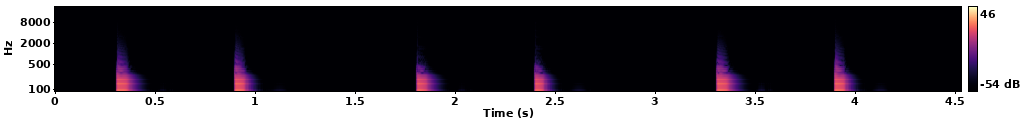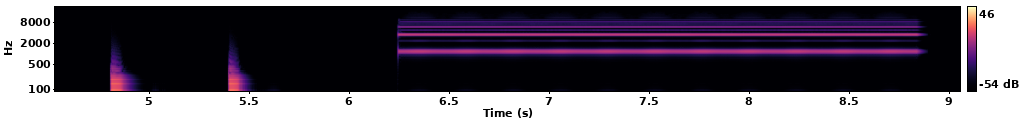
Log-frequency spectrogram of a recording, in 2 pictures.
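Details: Simulated heartbeat sound effect: four slow, paired heartbeat thumps at about 40 a minute, followed by a steady continuous flatline tone, depicting death.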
